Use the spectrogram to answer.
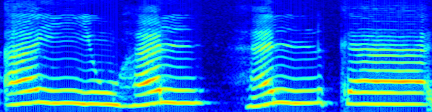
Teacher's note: alif, lamnya dibaca jelas, nggak boleh mantul, nggak boleh ditahan. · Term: alif, lam, Qomariah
